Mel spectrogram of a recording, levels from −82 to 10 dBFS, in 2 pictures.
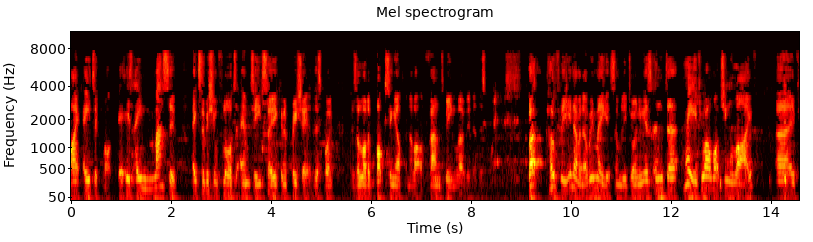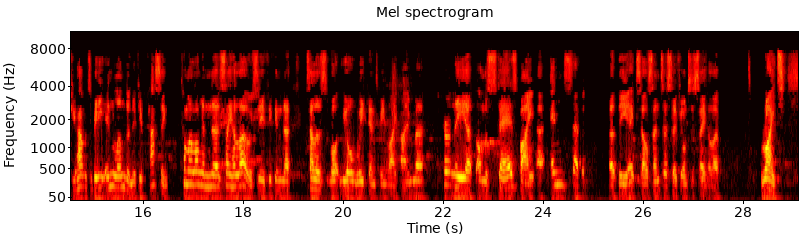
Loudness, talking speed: -28 LUFS, 215 wpm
